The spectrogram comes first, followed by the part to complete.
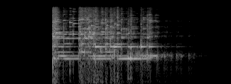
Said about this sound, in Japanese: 出勤前の午前8時、妻がお皿を割った。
